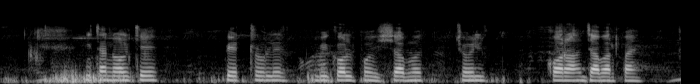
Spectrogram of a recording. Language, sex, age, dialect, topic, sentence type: Bengali, male, 18-24, Rajbangshi, agriculture, statement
